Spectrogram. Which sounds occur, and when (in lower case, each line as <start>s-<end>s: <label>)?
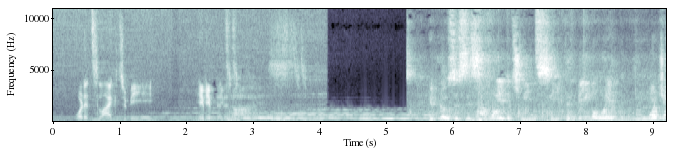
0.0s-9.1s: music
0.0s-9.1s: wind
0.3s-9.1s: conversation
0.3s-1.5s: man speaking
2.2s-3.1s: man speaking
3.2s-3.8s: breathing
5.6s-8.4s: man speaking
